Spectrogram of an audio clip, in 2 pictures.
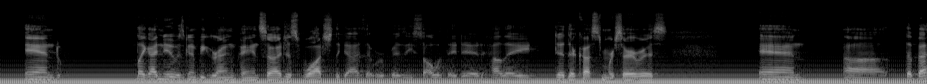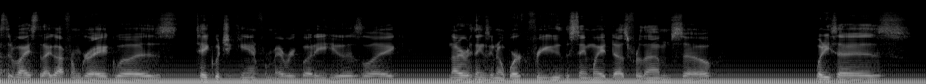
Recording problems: electrical hum; loud; throughout; 50 Hz, 7 dB below the speech

